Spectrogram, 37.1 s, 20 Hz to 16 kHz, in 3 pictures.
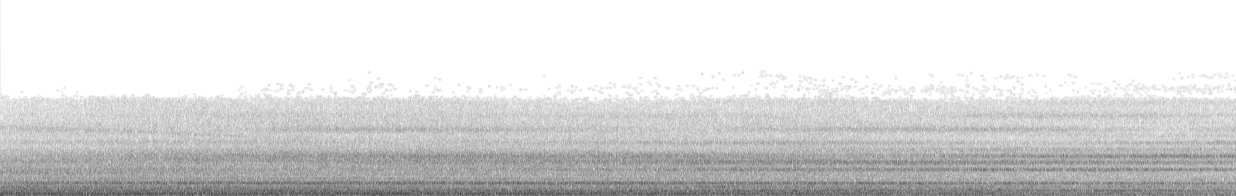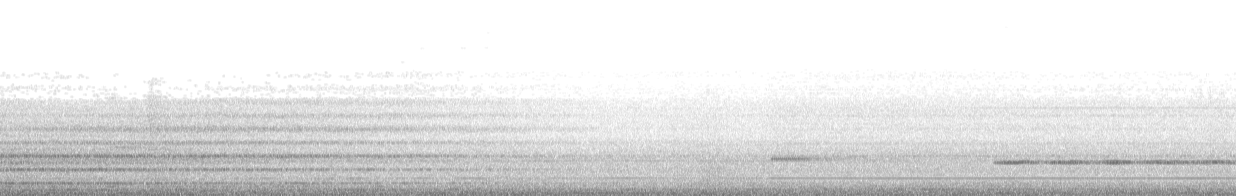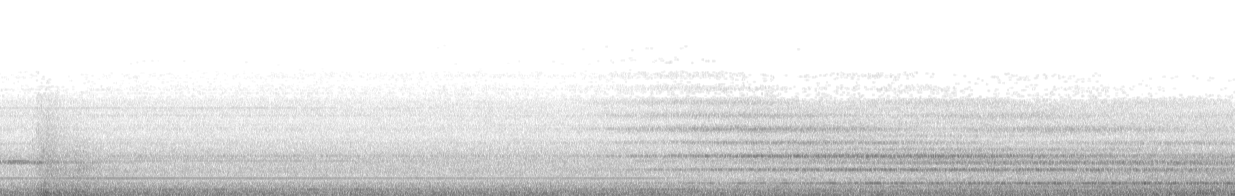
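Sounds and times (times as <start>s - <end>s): metro train slowing and stopping: 0.0s - 37.0s
steady whining tones: 0.0s - 37.0s.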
